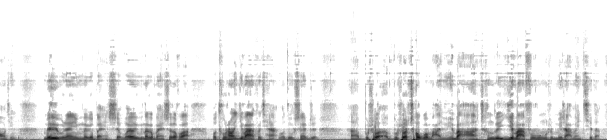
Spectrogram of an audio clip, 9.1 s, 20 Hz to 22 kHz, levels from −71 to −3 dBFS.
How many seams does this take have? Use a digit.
1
